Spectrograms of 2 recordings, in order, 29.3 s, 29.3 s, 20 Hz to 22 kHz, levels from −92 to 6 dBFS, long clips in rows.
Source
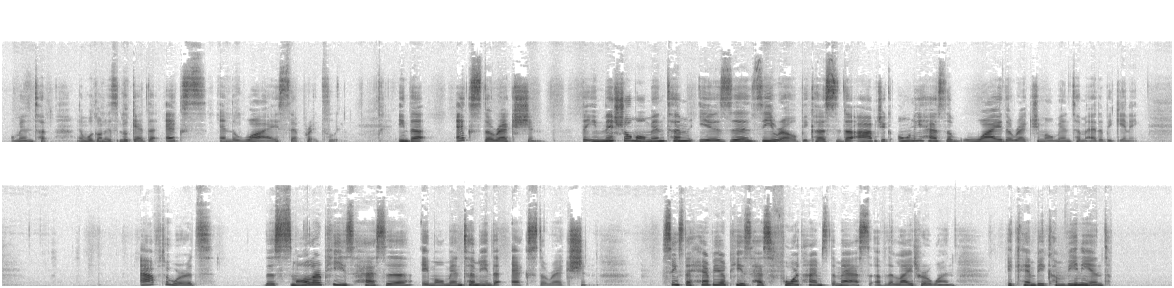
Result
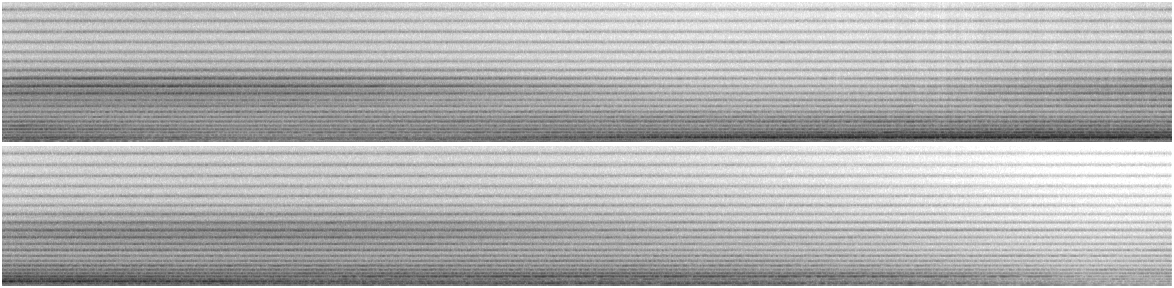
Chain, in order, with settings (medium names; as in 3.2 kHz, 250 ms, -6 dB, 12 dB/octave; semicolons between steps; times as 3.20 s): jump at every zero crossing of -29 dBFS; gate with hold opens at -22 dBFS; low-pass 3 kHz 6 dB/octave; peaking EQ 220 Hz -15 dB 1.3 oct; inharmonic resonator 240 Hz, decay 0.29 s, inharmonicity 0.03; Paulstretch 14×, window 1.00 s, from 2.30 s; frequency-shifting echo 105 ms, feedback 35%, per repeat +140 Hz, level -10 dB; loudness maximiser +28 dB; trim -4 dB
